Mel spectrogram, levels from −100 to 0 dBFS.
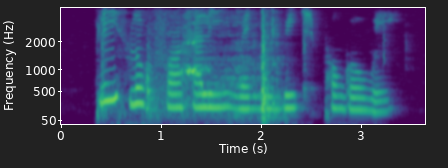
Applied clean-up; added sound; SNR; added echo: classical method log-MMSE.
